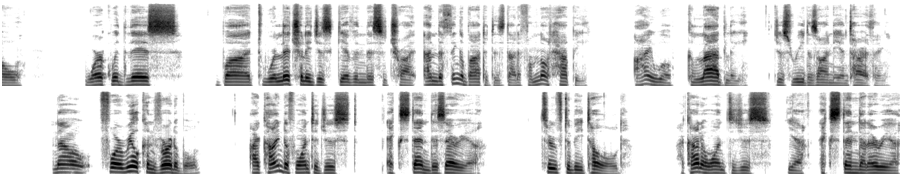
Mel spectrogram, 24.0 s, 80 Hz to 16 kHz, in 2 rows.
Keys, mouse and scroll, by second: 0.9 shift+drag, 2.1 shift+click, 2.9 alt+z, 3.5-5.8 middle drag, 6.6 middle click, 7.0-7.4 middle drag, 7.7-8.1 shift+middle drag, 8.1 Tab, 8.1 middle click, 10.4 shift+click, 10.9 shift+scroll, 11.0 shift+click, 12.1 shift+click, 15.0 click, 15.9 Tab, 16.7 click, 17.5-20.0 typing, 19.2 click, 21.2 super+r, 21.4 click, 22.1 Tab, 22.8 Tab, 23.1 click.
